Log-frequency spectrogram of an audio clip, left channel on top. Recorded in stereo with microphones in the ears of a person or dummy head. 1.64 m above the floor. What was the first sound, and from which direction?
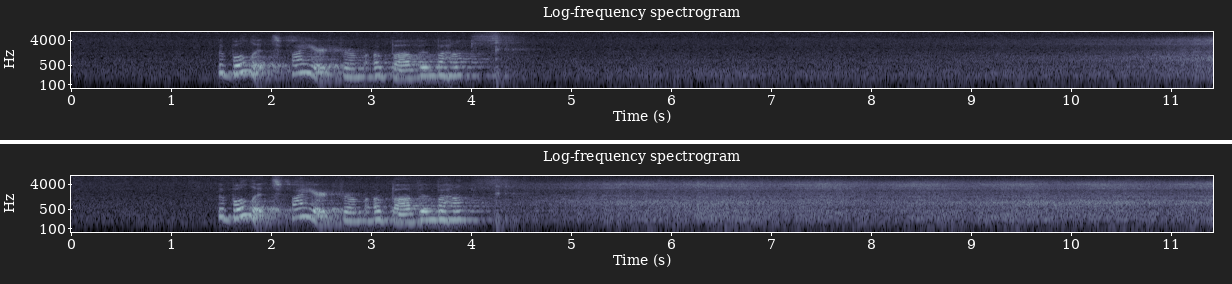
A woman speaking, centre (ahead or behind).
